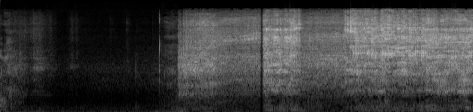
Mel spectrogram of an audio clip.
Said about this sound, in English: grinding off the rust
